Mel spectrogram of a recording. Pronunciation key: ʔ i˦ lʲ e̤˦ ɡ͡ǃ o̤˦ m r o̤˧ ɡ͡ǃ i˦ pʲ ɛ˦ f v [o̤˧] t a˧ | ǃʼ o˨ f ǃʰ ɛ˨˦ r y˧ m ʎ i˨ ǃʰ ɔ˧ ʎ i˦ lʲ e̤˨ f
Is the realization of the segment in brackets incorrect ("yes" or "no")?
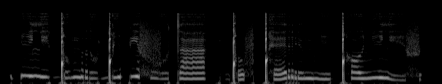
no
